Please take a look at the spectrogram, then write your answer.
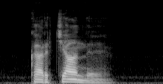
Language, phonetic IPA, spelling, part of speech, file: Polish, [karʲˈt͡ɕãnɨ], karciany, adjective, Pl-karciany.ogg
